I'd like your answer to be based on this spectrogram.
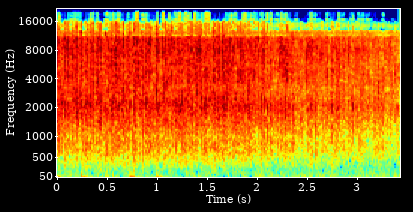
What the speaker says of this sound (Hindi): तीनों के लिए बहुत सारी तालियां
